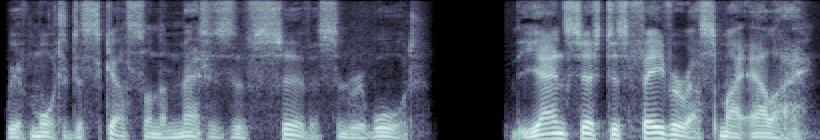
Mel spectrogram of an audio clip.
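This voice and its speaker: Haku, deep solemn warrior. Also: male voice, animated, slightly rough, no room sound, clean studio sound, exaggerated voice. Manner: solemn, measured, formal storytelling delivery. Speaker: video game character. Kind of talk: dramatic scripted game dialogue.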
